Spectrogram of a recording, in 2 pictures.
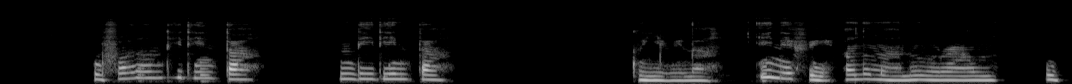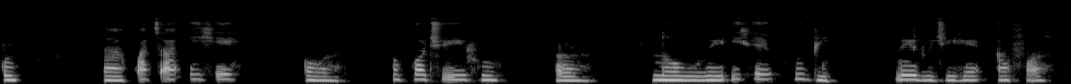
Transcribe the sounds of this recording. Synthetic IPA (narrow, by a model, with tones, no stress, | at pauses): ʊ˨fɔ˦ɾʊ˦n̩˦dɪ˦dɪ˦n̩˦ta˦ | n̩˦dɪ˦dɪ˦n̩˦ta˦ | ku˨ɲe˨ɾe˨na˨ | i˦ne˦fe˨a˦nʊ˦ma˨a˨nʊ˦ŋʷʊ˨ɾa˦˨ŋʷʊ˦ | u˦kʷu˦ | na˨a˨kʷa̰˦tʰa̰˦i˦he˦ | ɔ˨m̩˨ | ʊ˦kʷɔ˦t͡ʃɪ˦i˦hu˦ | ɔ˨m̩˨ | no˨wu˨we˨ʔi˦he˦ | u˦bi˨ | ne˦ɾu˨d͡ʒi˦ɦe˦a˦fɔ̰˦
